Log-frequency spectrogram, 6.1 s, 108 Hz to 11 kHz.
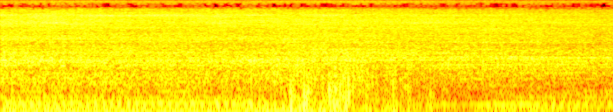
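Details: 1976 Oldsmobile Cutlass Salon, original V8 with about 54,000 miles and many gaskets replaced last winter, cold start after 24 hours: steady, even rumble on the fast idle circuit, no knocks or misses; runs smooth like a kitten.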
